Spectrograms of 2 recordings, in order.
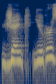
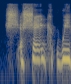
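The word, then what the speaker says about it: Cenk Uygur: watching the Young Turks, he would know how to pronounce Jenkuger's name. It's not Shank Weaguer or whatever it is that he said.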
